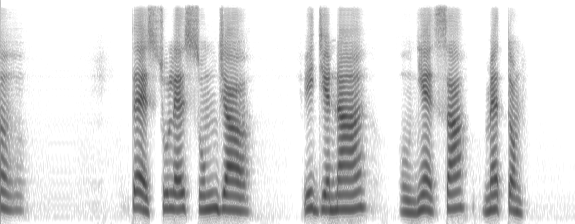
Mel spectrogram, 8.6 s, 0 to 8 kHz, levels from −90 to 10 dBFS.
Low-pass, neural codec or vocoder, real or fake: 7.2 kHz; codec, 16 kHz, about 1 kbps, DyCAST, with the encoder's durations; fake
